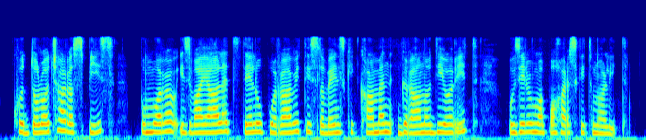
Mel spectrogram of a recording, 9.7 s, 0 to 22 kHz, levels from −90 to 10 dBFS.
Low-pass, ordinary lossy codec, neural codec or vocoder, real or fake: 7.2 kHz; none; codec, 16 kHz, 4.8 kbps, FACodec; fake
